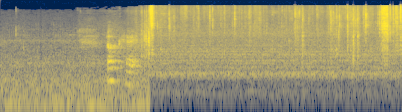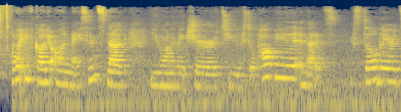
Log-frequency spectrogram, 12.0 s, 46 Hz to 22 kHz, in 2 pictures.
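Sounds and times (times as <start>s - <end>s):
cuff fabric rustling: 2.0s - 6.2s.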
